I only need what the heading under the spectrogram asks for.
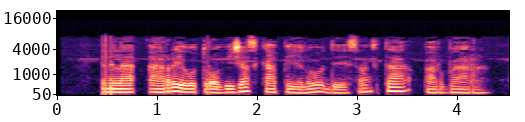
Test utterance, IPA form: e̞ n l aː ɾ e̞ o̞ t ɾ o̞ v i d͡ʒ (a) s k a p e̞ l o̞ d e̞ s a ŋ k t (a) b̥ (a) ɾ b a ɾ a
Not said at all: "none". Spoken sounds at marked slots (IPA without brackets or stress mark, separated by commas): a, a, a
